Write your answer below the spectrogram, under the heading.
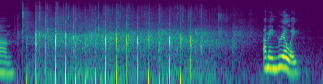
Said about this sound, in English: And now we have what I believe are two qualified candidates, praise God, to come and interview on Tuesday night. That might have had a little bit of applause.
